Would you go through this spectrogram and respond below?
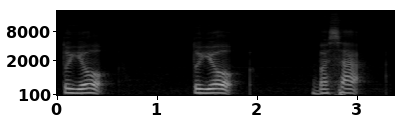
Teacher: the last or end syllables of these two words are stressed as in tuyo, basa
